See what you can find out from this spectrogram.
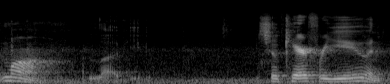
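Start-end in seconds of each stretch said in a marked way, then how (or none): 0.0-1.4 much softer, slow loving words to mom; tender to mom. Retold or imitated. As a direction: say it gently to mom. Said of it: "and you just like".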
